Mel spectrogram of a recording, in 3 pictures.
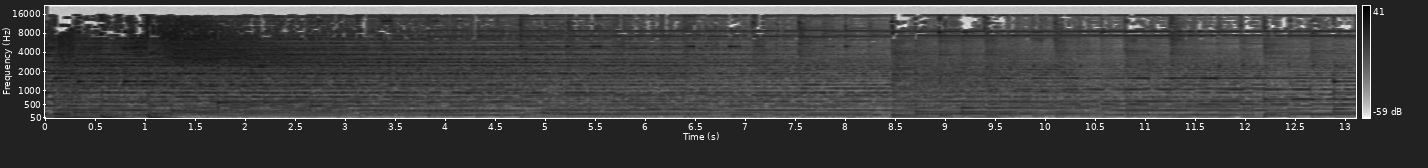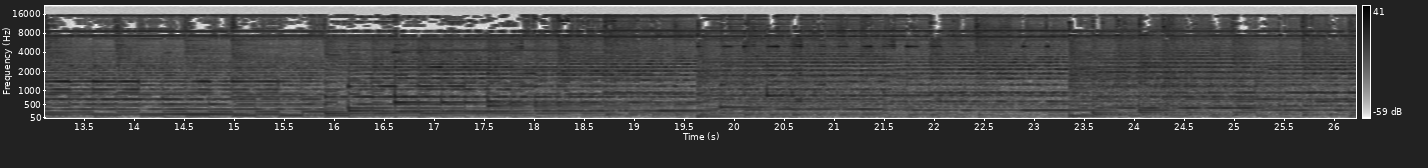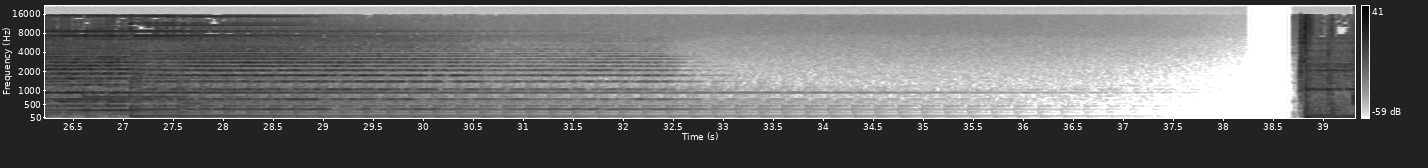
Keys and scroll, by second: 5.5 Tab, 17.1 ctrl+b, 32.9 ctrl+b, 39.0 Tab.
